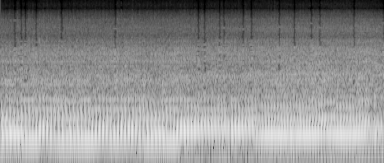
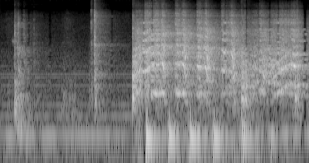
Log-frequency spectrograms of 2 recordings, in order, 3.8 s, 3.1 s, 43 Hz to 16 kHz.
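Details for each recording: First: Two-passenger CVT ATV, about 150cc, after sitting, serviced with fresh fuel, air cleaner loose, warming a couple of minutes: even low putter at idle, no misses, pops or knocks; idle probably needs adjusting. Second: Two-passenger CVT ATV, about 150cc, sat for a while, cranking with brake pedal held: starter turns slowly and unevenly, about three labored strokes a second, not catching; dead battery, put on charger.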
